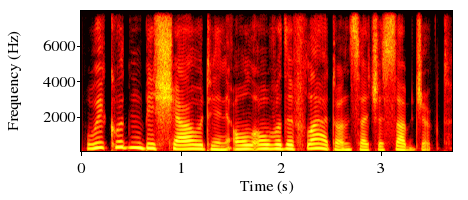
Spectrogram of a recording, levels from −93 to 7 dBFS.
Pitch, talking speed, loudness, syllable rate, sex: 225 Hz, 195 wpm, -16 LUFS, 4.2 syllables/s, female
